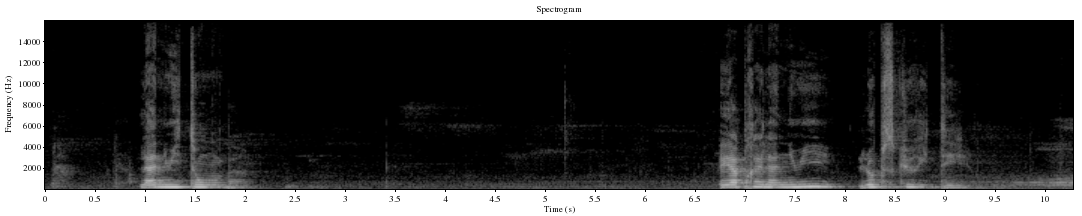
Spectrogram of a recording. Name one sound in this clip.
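A woman sings into a microphone in short, strong phrases.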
